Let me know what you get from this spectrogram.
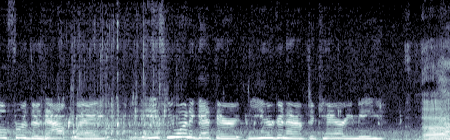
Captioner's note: splashing sounds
